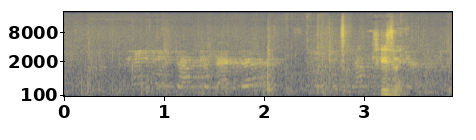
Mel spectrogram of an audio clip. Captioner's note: over P.A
